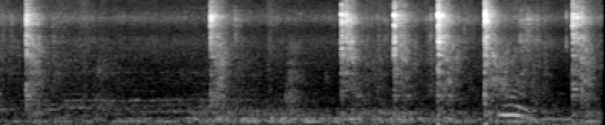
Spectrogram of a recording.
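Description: A spoon scrapes and knocks in a pan of peanuts and garlic frying for crunchy adobong mani, with about seven separate sharp clinks at uneven intervals over a faint low sizzle.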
